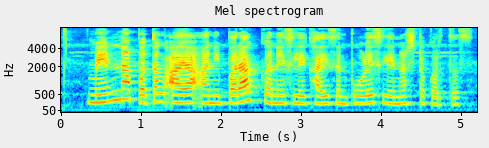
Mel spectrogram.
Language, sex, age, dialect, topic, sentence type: Marathi, female, 25-30, Northern Konkan, agriculture, statement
